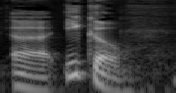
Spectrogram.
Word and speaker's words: Ico: I was playing, it's pronounced actually Ico. A lot of people say it's Ico or ICO or whatever.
